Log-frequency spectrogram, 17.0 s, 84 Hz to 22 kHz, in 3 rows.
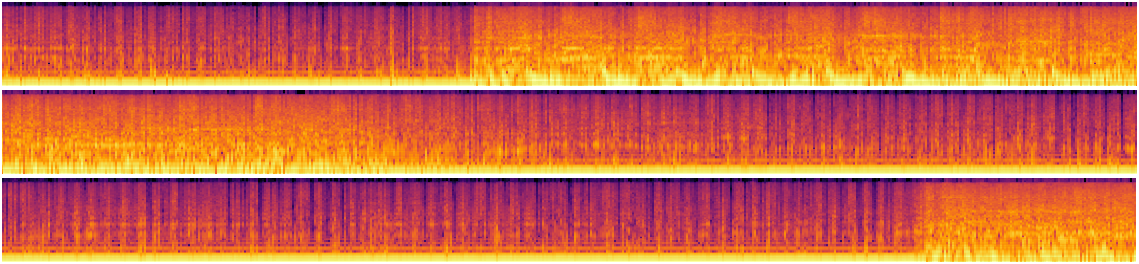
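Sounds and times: electronic beat with heavy bass: 0:00.0 - 0:12.6, 0:15.8 - 0:17.0
fast distorted drum hits: 0:00.0 - 0:17.0.

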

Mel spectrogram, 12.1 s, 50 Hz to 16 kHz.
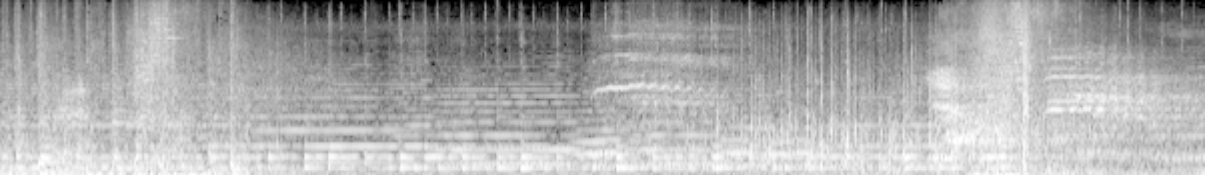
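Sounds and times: background music: 0:00.0 - 0:12.0
horse hoofbeats: 0:05.4 - 0:09.7
horse whinny: 0:05.9 - 0:07.6, 0:09.2 - 0:12.0.

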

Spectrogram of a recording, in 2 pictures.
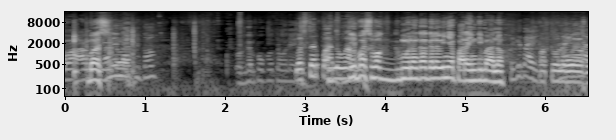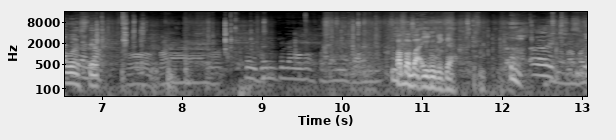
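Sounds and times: voices murmuring and talking: 0:00.0 - 0:13.0.

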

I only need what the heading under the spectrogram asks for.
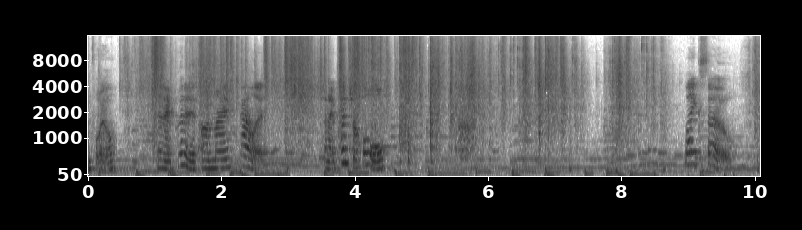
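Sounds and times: background music with bass line: 0:00.0 - 0:10.0
aluminium foil crinkling: 0:00.4 - 0:08.9, 0:09.8 - 0:10.0.

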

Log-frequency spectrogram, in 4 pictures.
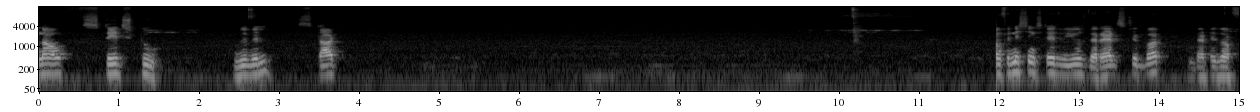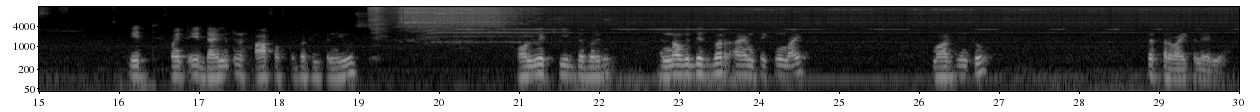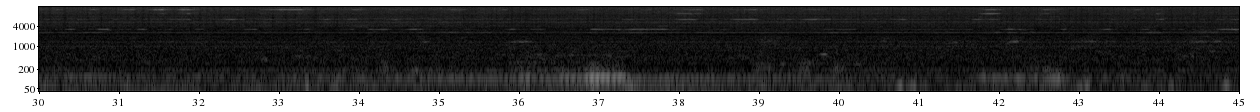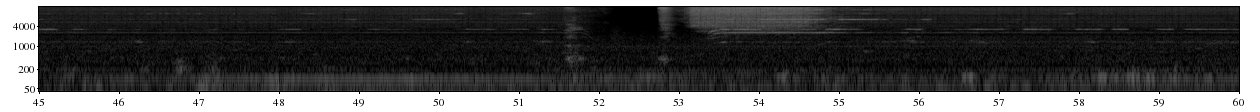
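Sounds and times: dental drill high whine: 0:09.7 - 0:11.1, 0:19.1 - 0:52.1, 0:52.8 - 1:00.0.

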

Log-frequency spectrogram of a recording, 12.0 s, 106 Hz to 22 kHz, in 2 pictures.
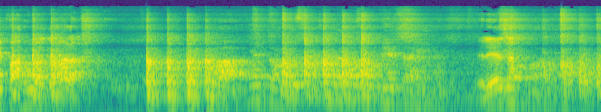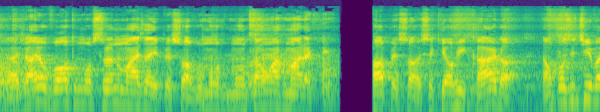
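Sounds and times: men talking indistinctly: 0:02.1 - 0:12.0.

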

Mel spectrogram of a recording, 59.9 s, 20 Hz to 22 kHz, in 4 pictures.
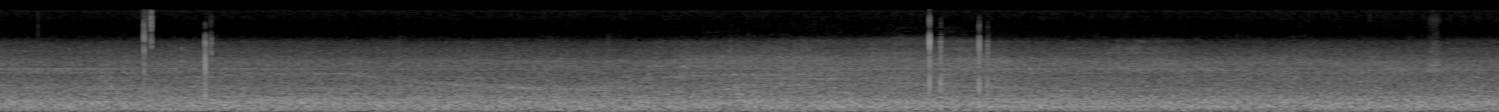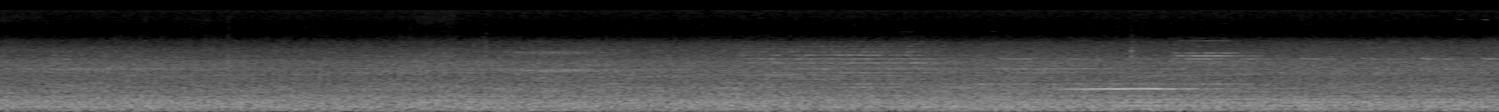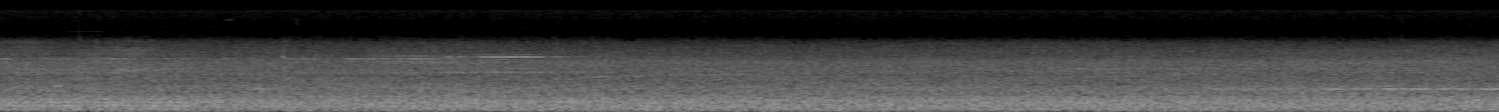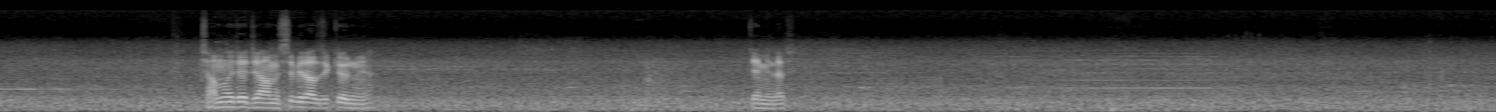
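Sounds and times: distant traffic hum: 0:00.0 - 0:59.9.

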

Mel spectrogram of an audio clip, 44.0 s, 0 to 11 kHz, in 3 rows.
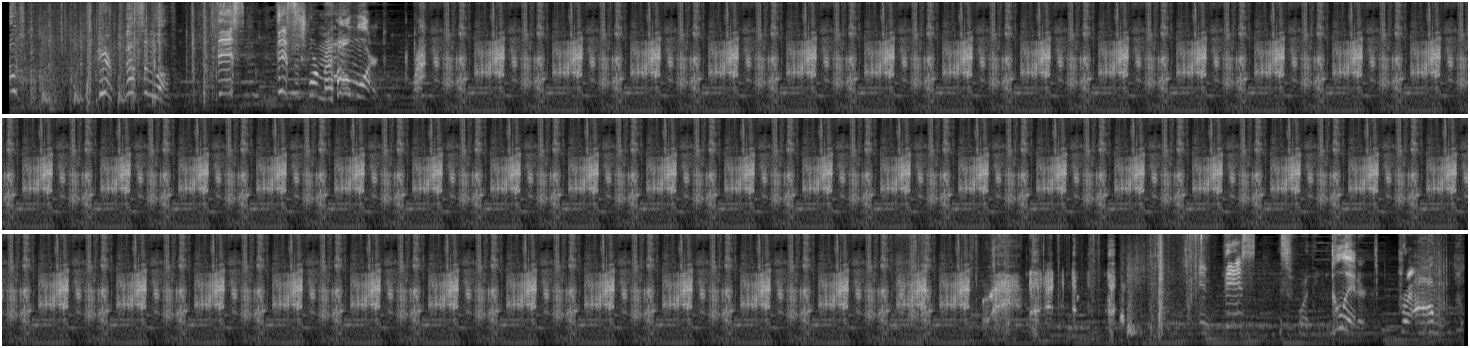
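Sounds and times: cartoon chewing sound effect: 0:04.0 - 0:40.6.

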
